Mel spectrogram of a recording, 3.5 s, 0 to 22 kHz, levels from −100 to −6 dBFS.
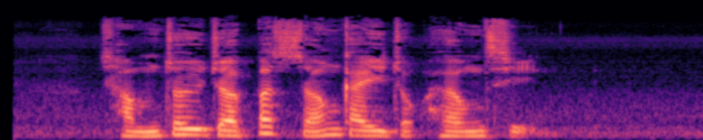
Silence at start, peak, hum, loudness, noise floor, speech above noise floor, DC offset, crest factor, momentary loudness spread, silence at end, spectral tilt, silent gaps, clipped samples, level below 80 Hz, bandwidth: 0.5 s; -6 dBFS; none; -24 LUFS; -55 dBFS; 30 dB; under 0.1%; 20 dB; 12 LU; 0.8 s; -5 dB/octave; none; under 0.1%; -66 dBFS; 13.5 kHz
